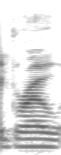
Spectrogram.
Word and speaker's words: Breault: So he likely pronounced it Brault. Submariners call it Breault, but I say Bro out of respect for the Bro families that are around today.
